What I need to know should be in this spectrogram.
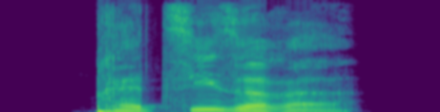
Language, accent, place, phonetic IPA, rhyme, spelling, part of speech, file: German, Germany, Berlin, [pʁɛˈt͡siːzəʁə], -iːzəʁə, präzisere, adjective, De-präzisere.ogg
- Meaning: inflection of präzis: 1. strong/mixed nominative/accusative feminine singular comparative degree 2. strong nominative/accusative plural comparative degree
